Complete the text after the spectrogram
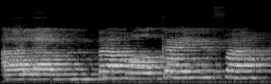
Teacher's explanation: mim sukun bertemu dengan huruf ta maka disebut dengan izhar syafawi dan dibaca jelas di bibir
